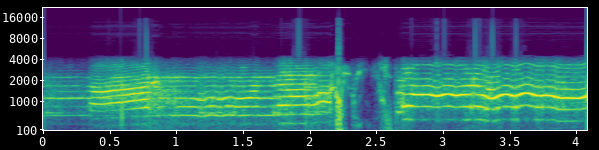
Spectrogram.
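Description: Background music: a sustained, wavering melody line that breaks off briefly a little past two seconds in, then resumes.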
